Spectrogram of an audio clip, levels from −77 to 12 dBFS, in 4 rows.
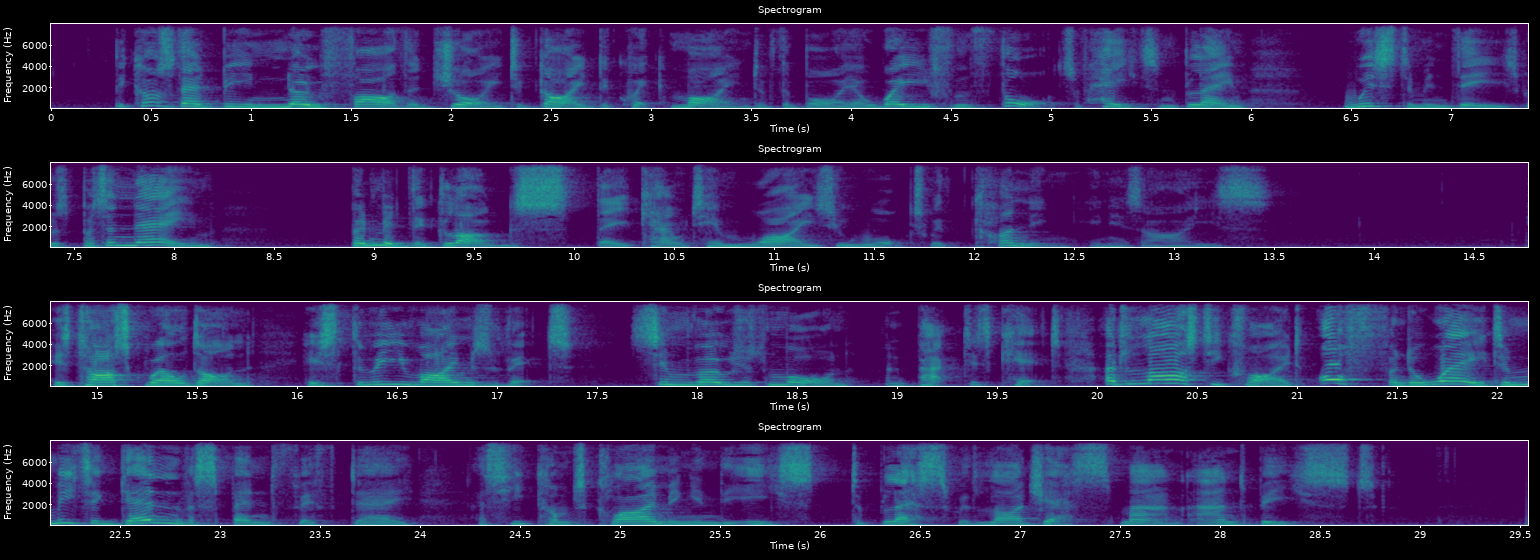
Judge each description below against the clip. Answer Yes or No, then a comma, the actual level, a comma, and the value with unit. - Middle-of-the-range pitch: No, high, 200 Hz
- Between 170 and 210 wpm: Yes, average, 175 wpm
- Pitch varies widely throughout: Yes, wide, 6.7 semitones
